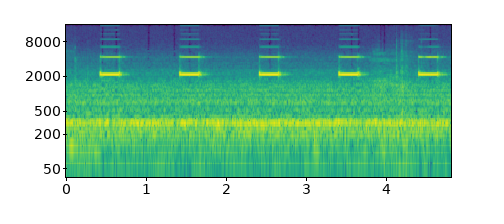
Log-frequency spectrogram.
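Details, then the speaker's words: Broken LED dot-matrix scrolling sign (item CL 153.157 UK, apparently made 2008) on bench supply at 5 V, about 2 A: steady quarter-second beep about once a second over faint hum, occasional flash at display top. "all right so it appears we've got a constant beeping with an occasional Flash at the top of the display there"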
